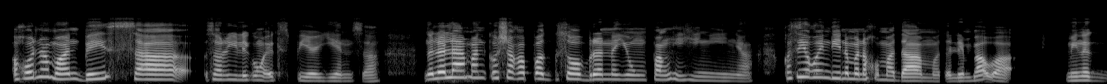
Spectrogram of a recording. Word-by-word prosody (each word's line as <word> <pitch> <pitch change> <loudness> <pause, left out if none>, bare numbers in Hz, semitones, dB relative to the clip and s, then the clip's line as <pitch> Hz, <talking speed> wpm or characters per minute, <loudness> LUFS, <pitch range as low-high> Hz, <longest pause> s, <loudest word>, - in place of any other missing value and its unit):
Ako 285 +6 0
naman 255 -7 +3
base 260 +9 +2 0.2
sa 240 -1 +4 0.6
sarili 220 -3 -3
kong 205 -1 -7
experience, 160 -3 -8
ah, 150 +4 -11 0.4
nalalaman 310 +3 +5
ko 295 - -6
siya 295 -2 0
kapag 265 -3 0
sobra 235 -3 +2
na 230 - -4
'yung 220 -1 -6
panghihingi 200 -8 -6
niya. 145 -1 -10 0.3
Kasi 340 +5 0
ako 330 0 0
hindi 290 -2 0
naman 255 -3 0
ako 230 - -3
madamot, 170 -7 +1
halimbawa 165 - -1 0.6
may 180 +1 -5
nag 190 -1 -1
225 Hz, 140 wpm, -23 LUFS, 180-275 Hz, 0.6 s, nalalaman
